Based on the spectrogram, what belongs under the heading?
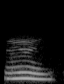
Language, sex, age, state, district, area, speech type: Marathi, female, 18-30, Maharashtra, Wardha, urban, conversation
